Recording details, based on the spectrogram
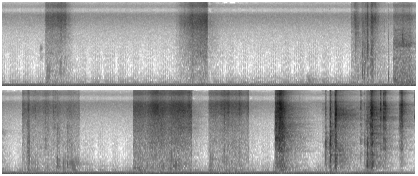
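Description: Laser pistol fired in the sci-fi horror game Enemy Zero: a string of sharp, separate zaps, sparse at first and then quicker, over a steady low electrical hum.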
